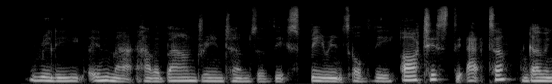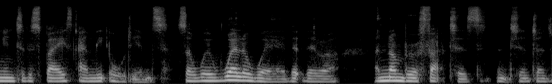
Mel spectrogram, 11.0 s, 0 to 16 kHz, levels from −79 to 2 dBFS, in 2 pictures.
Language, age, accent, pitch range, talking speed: English, 40-59, British, 130-150 Hz, 195 wpm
